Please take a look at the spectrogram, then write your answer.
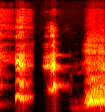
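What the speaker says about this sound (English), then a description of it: "And that's our special guest, Luna Erwin, our dog." A pet dog gives two short, sharp barks and then a louder, rougher bark close by, quick and uneven in rhythm, with no talking over them.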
